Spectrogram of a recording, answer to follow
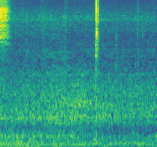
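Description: Steady low rumble, with one short sharp click a little over a second in.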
